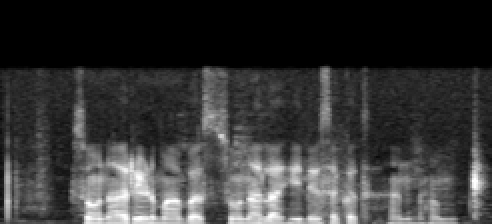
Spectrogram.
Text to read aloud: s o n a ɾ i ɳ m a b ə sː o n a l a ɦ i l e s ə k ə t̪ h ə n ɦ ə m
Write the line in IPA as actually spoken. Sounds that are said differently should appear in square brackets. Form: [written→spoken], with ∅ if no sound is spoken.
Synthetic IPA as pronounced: s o n a ɾ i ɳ m a b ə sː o n a l a ɦ i l e s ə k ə t̪ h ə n ɦ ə m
